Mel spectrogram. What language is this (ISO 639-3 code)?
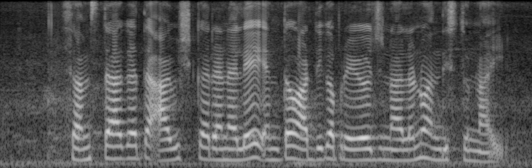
tel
